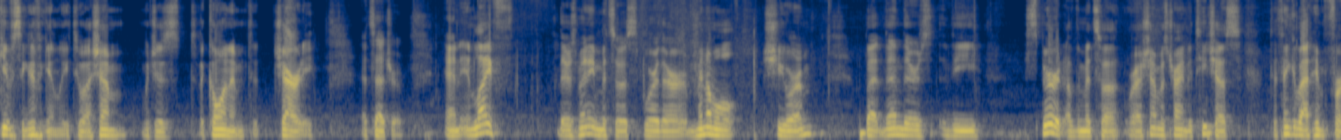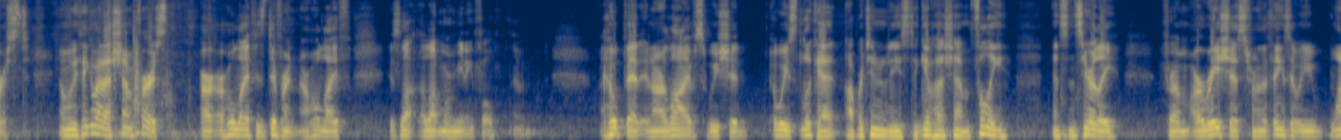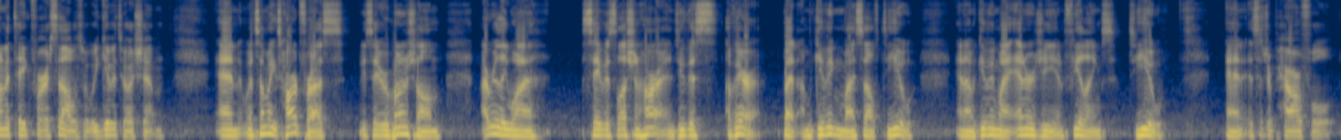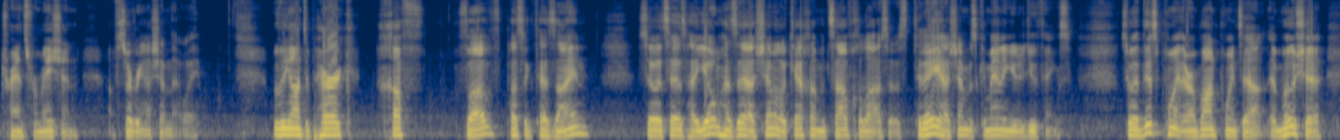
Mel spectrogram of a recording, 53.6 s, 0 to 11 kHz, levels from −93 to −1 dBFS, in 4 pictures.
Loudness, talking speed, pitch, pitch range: -23 LUFS, 205 wpm, 130 Hz, 120-145 Hz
